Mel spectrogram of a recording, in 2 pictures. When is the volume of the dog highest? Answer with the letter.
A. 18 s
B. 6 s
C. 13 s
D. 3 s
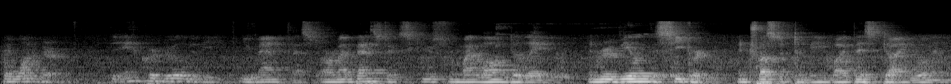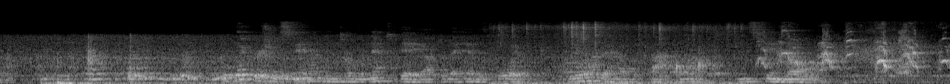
A.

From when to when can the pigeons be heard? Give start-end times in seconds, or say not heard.
0.3-2.6, 5.0-7.3, 9.9-12.7, 14.4-17.1.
